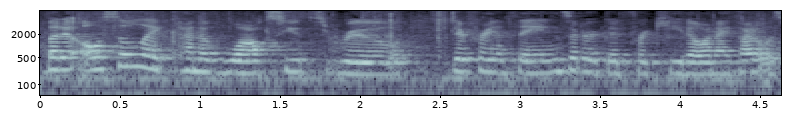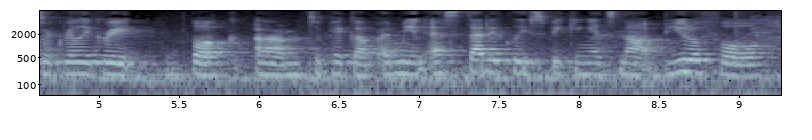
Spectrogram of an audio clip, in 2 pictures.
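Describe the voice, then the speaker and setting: A woman's voice: mid-range voice, fairly even intonation, a little fast, few pauses. Woman vlogger, chatty and upbeat, rambling, echoey room, faint noise. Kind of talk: casual vlog chat. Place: home kitchen.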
